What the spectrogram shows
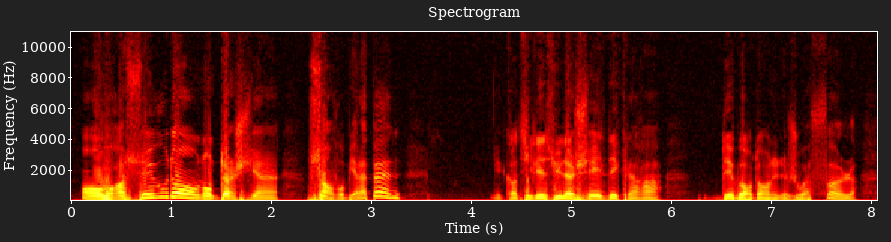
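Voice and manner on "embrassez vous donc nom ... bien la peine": high-pitched shouting, yelling. A man grabs two people by the neck and pushes them nose to nose, shouting. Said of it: "en criant".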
